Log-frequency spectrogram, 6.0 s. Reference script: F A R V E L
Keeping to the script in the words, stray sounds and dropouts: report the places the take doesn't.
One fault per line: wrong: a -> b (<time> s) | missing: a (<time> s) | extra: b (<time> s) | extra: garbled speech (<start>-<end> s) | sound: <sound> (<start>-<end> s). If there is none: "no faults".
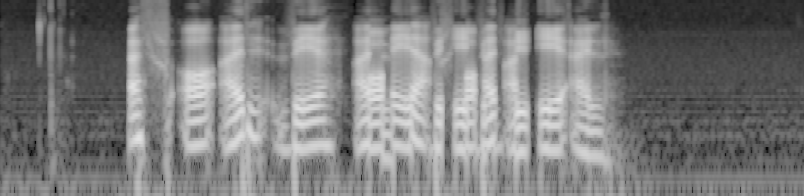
extra: garbled speech (2.6-4.0 s)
